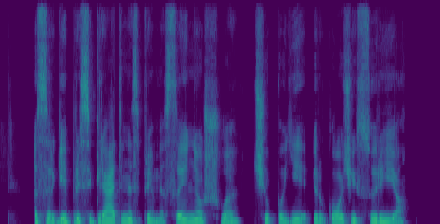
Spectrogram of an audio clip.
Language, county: Lithuanian, Kaunas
